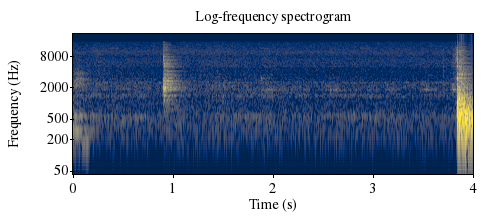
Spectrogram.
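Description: Pool cue striking the cue ball: one sharp, loud knock near the end, after a faint click about a second in.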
